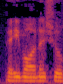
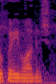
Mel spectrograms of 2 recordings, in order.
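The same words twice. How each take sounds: First: Said in the usual way. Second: Much softer, lower repeat; soft echo. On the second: Acted. Preacher echoing the verse to the crowd, softly fading. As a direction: let the repeated پیمانه شو fade away like an echo.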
